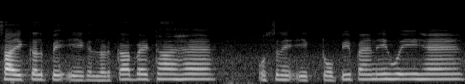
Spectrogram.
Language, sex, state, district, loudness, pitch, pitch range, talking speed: Hindi, female, Punjab, Kapurthala, -23 LUFS, 235 Hz, 220-245 Hz, 155 wpm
